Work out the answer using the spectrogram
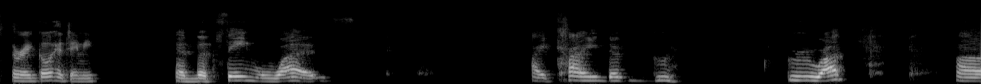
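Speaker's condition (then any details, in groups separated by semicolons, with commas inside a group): Cerebral palsy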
